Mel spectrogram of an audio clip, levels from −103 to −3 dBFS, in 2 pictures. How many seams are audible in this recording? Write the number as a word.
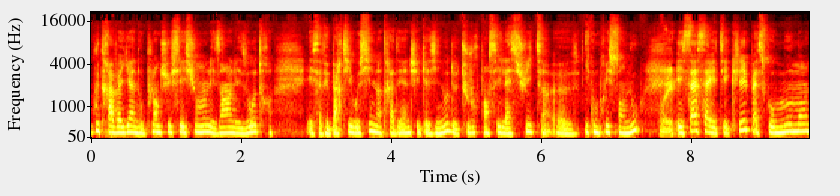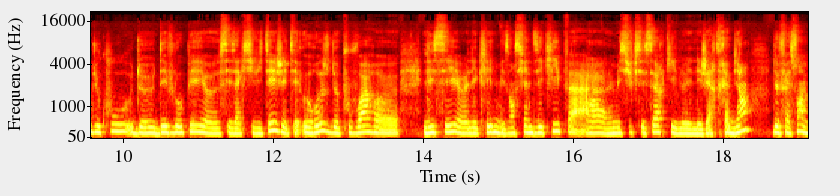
zero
